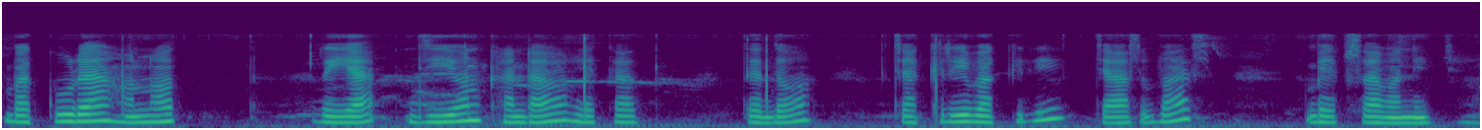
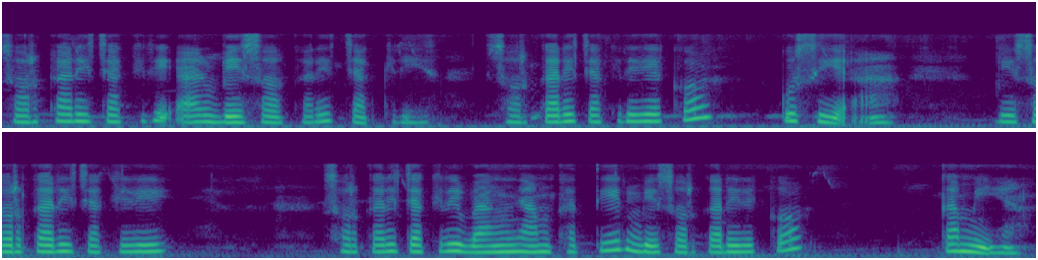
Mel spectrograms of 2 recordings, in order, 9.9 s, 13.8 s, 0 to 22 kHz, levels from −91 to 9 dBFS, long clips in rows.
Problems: none marked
